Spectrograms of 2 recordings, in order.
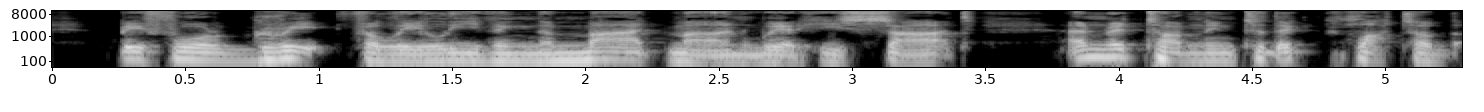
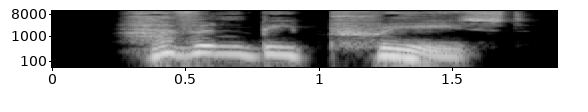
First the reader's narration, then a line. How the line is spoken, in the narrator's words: the woman breathed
